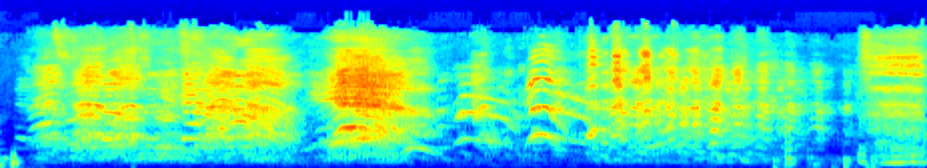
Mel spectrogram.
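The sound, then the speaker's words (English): An audience lets out shrill, screeching eagle-like caws at the end of the host saying his website name, douglovesmovies.com, voices imitating a bird's caw, rising and falling in overlapping bursts with scattered laughter mixed in, loud throughout. “But yeah, people have decided to caw at the end of that, and I, I don't know.”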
